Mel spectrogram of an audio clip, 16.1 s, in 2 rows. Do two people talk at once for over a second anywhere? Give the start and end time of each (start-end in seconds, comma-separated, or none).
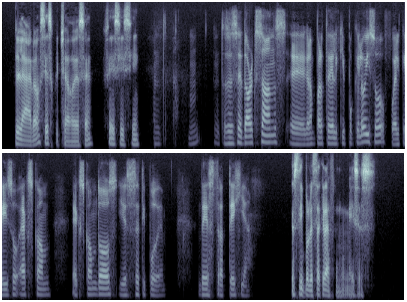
none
